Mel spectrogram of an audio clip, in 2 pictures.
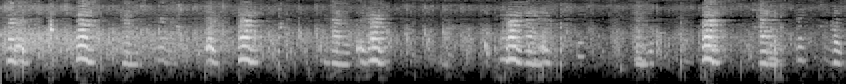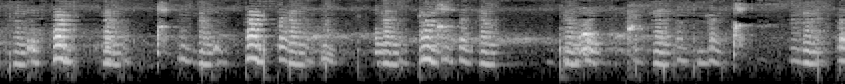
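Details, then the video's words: A crowd of Eurasian coots keeps up a restless chorus of short nasal honks and squeaks, densest at the start, then in uneven pulses. "Tiếng Chim sâm cầm"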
